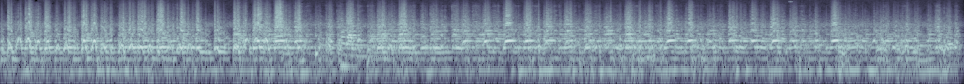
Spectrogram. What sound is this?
Scratchy Guitar Sample
scratching the string of my guitar for a project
